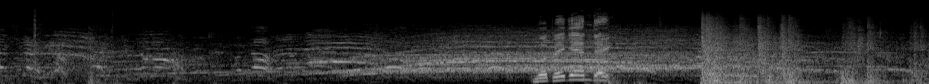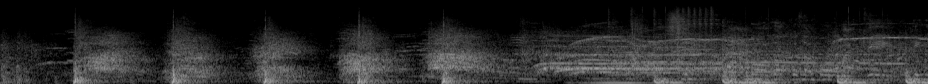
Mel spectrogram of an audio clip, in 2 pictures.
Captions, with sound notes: >> THE BIG ENDING. >> [CROWD CHEERING]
